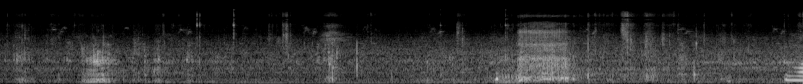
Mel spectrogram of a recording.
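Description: Two young dogs play-fighting, scuffling and mouthing each other with short rough growly noises. The loudest comes about five seconds in.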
